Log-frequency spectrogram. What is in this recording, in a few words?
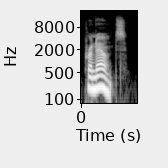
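"pronounce", English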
